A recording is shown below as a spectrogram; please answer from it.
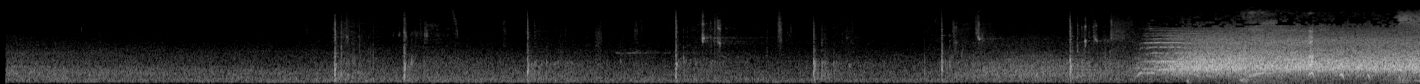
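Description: Tennis rally: sharp pops of rackets striking the ball and the ball bouncing on the hard court, roughly one a second, over the low hush of a quiet stadium crowd. About eleven seconds in, the crowd erupts into loud cheering and applause as the point is won.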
